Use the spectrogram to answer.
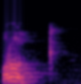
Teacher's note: را کو بھی موٹا پڑھیں گے پیش کی وجہ سے۔ وف کی صورت میں کاف ساکن پڑھا جائے گا، کاف ساکن ہو تو کاف پر قلقلہ نہیں کرتے۔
